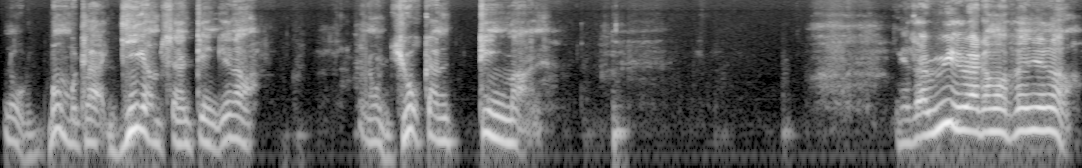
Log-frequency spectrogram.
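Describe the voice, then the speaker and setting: A man's voice: on the high side, animated, a little slow, dark tone, husky. A man voicing a boastful, tough-talking rasta with a put-on Jamaican patois, full of repeated tags. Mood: defiant. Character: swaggering tough male rasta, boastful, no-nonsense. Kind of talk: comic impression.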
